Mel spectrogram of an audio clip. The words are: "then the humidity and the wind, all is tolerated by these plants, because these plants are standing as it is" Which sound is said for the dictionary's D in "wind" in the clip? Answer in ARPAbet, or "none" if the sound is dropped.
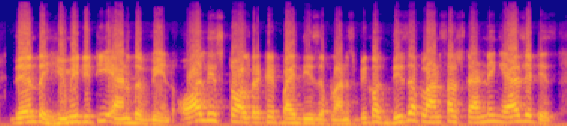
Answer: none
